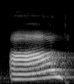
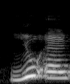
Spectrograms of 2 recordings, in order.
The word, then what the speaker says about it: un: All right, so let's get on now. So you want to say a or an for a masculine word. You say an. UN is pronounced an.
